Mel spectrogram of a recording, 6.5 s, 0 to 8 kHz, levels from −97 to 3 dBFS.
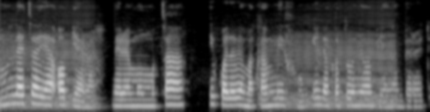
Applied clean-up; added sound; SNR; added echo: none; Wind instrument, woodwind instrument; 18 dB; none.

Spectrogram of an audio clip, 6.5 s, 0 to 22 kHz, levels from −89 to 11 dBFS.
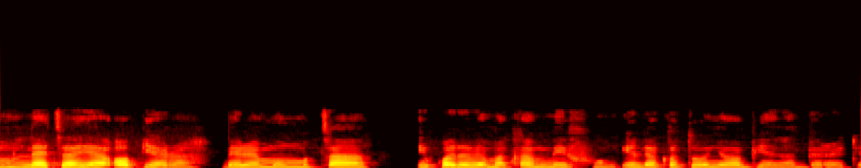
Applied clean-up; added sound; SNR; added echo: none; none; none; none.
